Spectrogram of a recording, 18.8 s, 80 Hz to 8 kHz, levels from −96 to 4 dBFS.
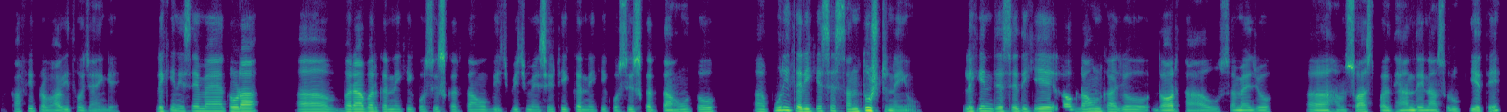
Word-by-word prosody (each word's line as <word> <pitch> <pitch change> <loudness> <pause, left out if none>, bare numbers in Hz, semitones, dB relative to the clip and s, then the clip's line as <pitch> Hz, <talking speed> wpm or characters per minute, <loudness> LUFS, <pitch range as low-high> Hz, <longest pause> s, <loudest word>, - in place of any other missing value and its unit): काफ़ी 140 +4 -8
प्रभावित 115 -3 -5
हो 105 - -5
जाएँगे। 90 -5 -13 0.5
लेकिन 155 +2 -2
इसे 165 +1 -3
मैं 165 0 -2
थोड़ा 155 0 +6 0.6
अ, - - -6
बराबर 70 - +1
करने 135 -1 -5
की 135 0 -9
कोशिश 130 +1 -2
करता 125 0 -10
हूँ। 125 0 -6
बीच-बीच 125 +2 -10
में 125 -1 -8
इसे 125 +1 -4
ठीक 135 0 -5
करने 120 -1 -3
की 125 +1 -10
कोशिश 125 +3 0
करता 120 -2 -3
हूँ 125 +4 -2
तो 135 +1 -1 0.5
अ, 140 - -4
पूरी 220 +1 +6
तरीके 155 -2 +4
से 175 +2 -2
संतुष्ट 150 +1 +8
नहीं 90 -7 -3
हूँ। - - -14 0.6
लेकिन 165 +2 +1
जैसे 155 0 -1
देखिए, 155 0 +1
लॉकडाउन 135 +3 -1
का 140 -2 -3
जो 130 0 -3 0.3
दौर 110 +1 +2
था 105 +1 -8
उस 115 +1 -9
समय 110 0 0
जो 110 0 -3 0.5
अ, - - -10
हम 110 +1 -1
स्वास्थ्य 120 +1 +4
पर 105 -2 -1
ध्यान 110 +1 +1
देना 115 0 0
शुरू 115 +1 -6
किए 95 -5 0
थे, - - 0
125 Hz, 165 wpm, -27 LUFS, 115-150 Hz, 0.6 s, संतुष्ट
